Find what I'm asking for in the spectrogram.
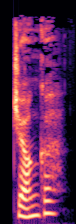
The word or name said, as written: junker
